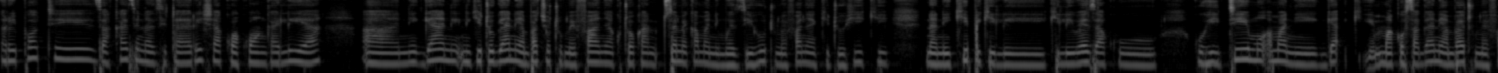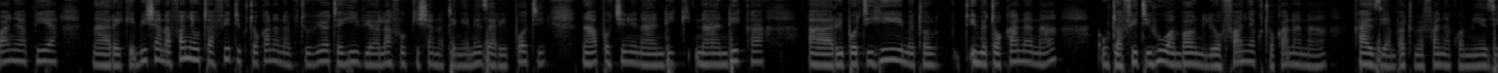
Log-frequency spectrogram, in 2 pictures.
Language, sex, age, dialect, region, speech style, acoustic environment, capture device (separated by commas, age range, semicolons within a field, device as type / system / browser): Swahili, female, 35-44, Kenya - Nairobi Sheng-influenced, Kenya, focused, traffic; silence, mobile / macOS / Safari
